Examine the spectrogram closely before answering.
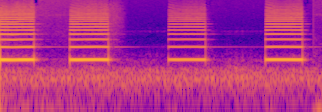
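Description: Four evenly spaced electronic alert beeps signalling an incoming encrypted telemessage, each a bright harmonic tone lasting about a third of a second, repeating steadily over a low background hum with no talking.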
